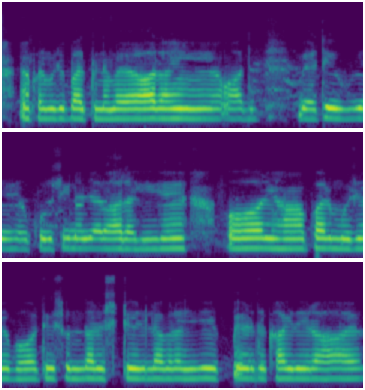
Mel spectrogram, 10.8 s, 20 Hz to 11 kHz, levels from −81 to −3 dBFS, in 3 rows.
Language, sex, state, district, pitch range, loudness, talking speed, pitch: Hindi, male, Chhattisgarh, Korba, 200-210 Hz, -21 LUFS, 185 wpm, 205 Hz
